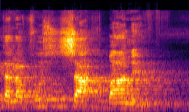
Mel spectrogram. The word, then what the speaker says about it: شعبان: نام کو جانتے ہیں۔ تو شعبان کا صحیح تلفظ شعبان ہے، اور اس کا مطلب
